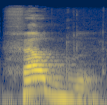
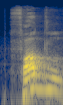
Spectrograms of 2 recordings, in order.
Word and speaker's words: فضل: So some people say بنعمة من الله وفضل. فضل is wrong. فضل, فضل. That's the right pronunciation.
